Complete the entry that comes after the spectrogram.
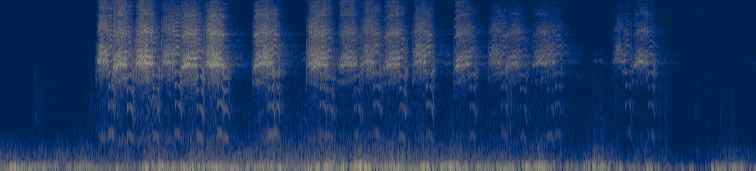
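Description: A bird giving harsh, raucous calls in quick repeated strings, several runs one after another, which stop about a second before the end. A steady low rumble runs underneath.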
